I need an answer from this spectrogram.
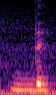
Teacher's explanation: Ele é um som linguodental, ou seja, a gente apoia a pontinha da língua atrás dos dentes, não necessariamente no dente, né? Um pouquinho para trás ali nos alvéolos.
